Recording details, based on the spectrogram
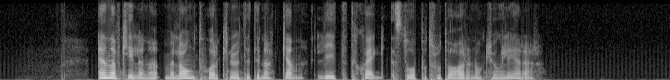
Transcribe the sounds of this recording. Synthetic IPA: ɛnːavkʰɪlːəɳamɛlɔŋt̪hoːɾkʰnʉ̟ːt̪ɪt̪ɪnakːənliːt̪ə̥t̪ɧɛɡːst̪oːɾpʰɔt̪ʰɾʊt̪ɵɑ̰ːɾənɔkjɵŋleːɾa̰ɾ

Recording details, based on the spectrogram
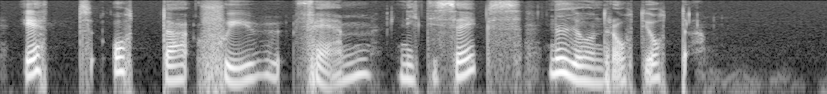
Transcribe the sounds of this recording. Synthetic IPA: ɛt̪ɔt̪ːaɧʉ̟ːfɛ̰m | nɪt̪ʰːɪsɛksniːʊhɵnd̪ɾʔa̰ɔt̪ʰːɪɔt̪ːḁ

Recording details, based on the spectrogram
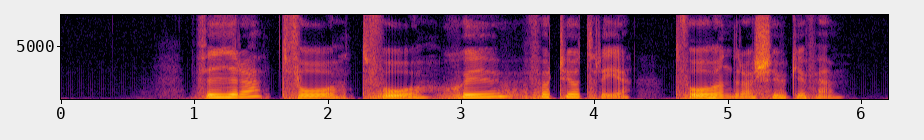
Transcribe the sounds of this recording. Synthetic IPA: fyːɾat̪ʰv̥oːt̪ʰv̥o̰ːɧʉ̟ːfœʈːɪʊt̪ʰɾḛː | t̪ʰv̥oːhɵnd̪ɾa̰ɕʉ̟ːɡʊfɛ̰mː

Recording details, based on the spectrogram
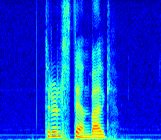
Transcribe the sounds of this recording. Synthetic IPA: t̪ʰɾʉlst̪eːnbæɾɡ

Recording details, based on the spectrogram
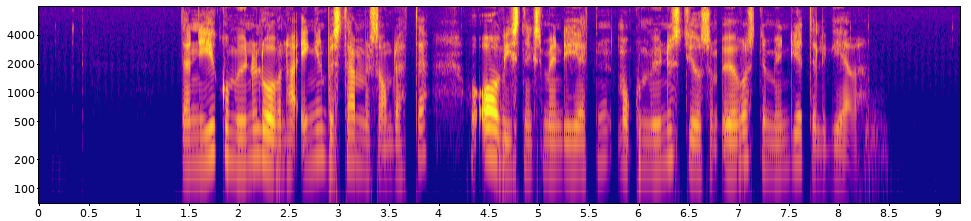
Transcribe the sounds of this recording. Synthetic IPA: d̪̥ɛnnyːəkʰʊmʉːnəloːʋənhɑ̰ːʁʔɪŋənbəst̪ɛməlsəɔmd̪ɛt̪əo̰ːʔɑːʋiːsnɪŋsmʏnd̪ɪheːt̪n̩moːkʰʊmʉːnəst̪yːʁəsɔmøːʋəst̪əmʏnd̪ɪeːt̚d̪ɛləɡḛːʁə̰

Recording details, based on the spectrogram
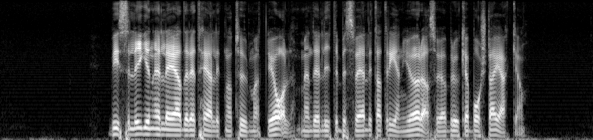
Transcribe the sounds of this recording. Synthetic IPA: vɪsːəliɡənæɭɛːd̪əɾɛt̪hæːɭɪɡ̚t̪nat̪ʰʉ̟ːɾmat̪ɾɪɑ̰ːlmɛnd̪ɛæɭiːt̪əbɛsvæːɭɪɡ̚t̪at̪ɾeːnjœːɾa̰sɔjɑːɡ̚bɾʉ̟ːkaɾbɔʂʈaɪja̰kʰːa̰n

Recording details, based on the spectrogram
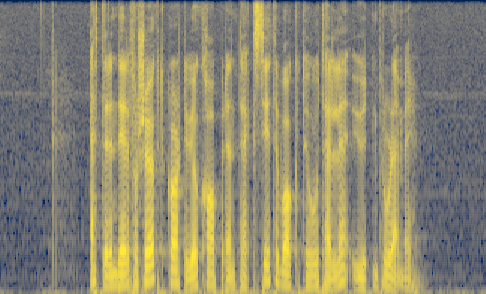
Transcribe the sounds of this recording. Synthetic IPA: ɛt̪əɾeːnd̪eːlfɔʃøːkt̪kʰɽɑːʈəʋiːoːkʰɑːpəɾʔeːnt̪ʰæksɪt̪ʰɛbɑːkə̥t̪ʰɪhʊt̪ʰɛləʔʉːt̪n̩pʰɾʊbɽḛːmʔə̰ɾ

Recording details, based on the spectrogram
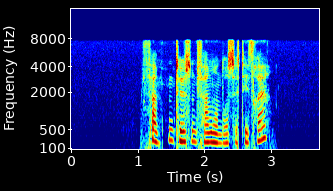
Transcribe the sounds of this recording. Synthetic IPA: fɛmt̪n̩t̪ʰʉːsn̩fɛmhʉnd̪ʁəoːsœt̪ɪt̪ʰʁeː

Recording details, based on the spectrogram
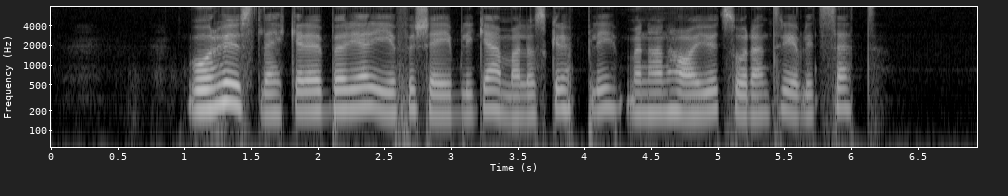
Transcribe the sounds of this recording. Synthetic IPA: voːɾɦʉ̟ːslɛːkaɾəbœɾjaɾɪfœʂɛjbliːɡamːalɔskɾœplɪɡmɛnhanɦaɾjɵɛt̪soːd̪ant̪ʰːɾeːvlɪɡt̪sɛt̪ː

